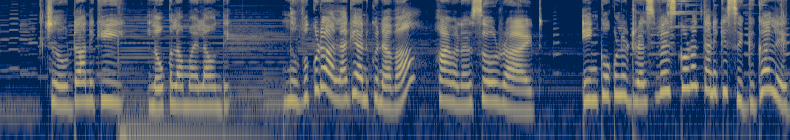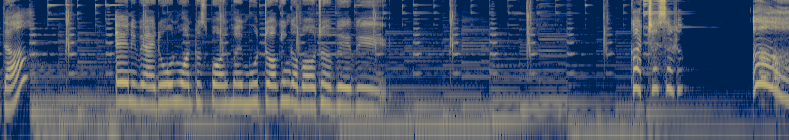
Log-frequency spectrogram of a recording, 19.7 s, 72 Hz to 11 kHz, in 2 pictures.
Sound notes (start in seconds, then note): 15.2 mouthing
